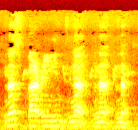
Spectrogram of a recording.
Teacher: sebenernya ada tetapi dengung yang sangat singkat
